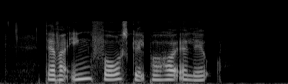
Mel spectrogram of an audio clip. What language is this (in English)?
Danish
